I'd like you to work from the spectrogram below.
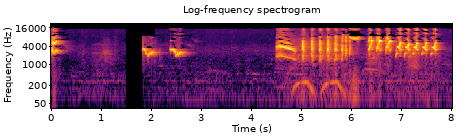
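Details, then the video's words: Orange-headed thrush giving a few isolated high chirps after a pause, then a dense burst of rapid trilled and chattering notes with repeated high sharp elements. "Anis Merah Teler"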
